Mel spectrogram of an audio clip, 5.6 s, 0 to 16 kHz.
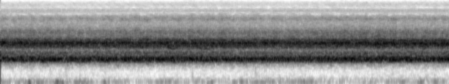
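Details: Frogs calling in front of a house at rice sowing time in 2021: a dense, unbroken chorus of shrill, buzzy trilling from many callers that blends into a steady wall of sound with no pauses.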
